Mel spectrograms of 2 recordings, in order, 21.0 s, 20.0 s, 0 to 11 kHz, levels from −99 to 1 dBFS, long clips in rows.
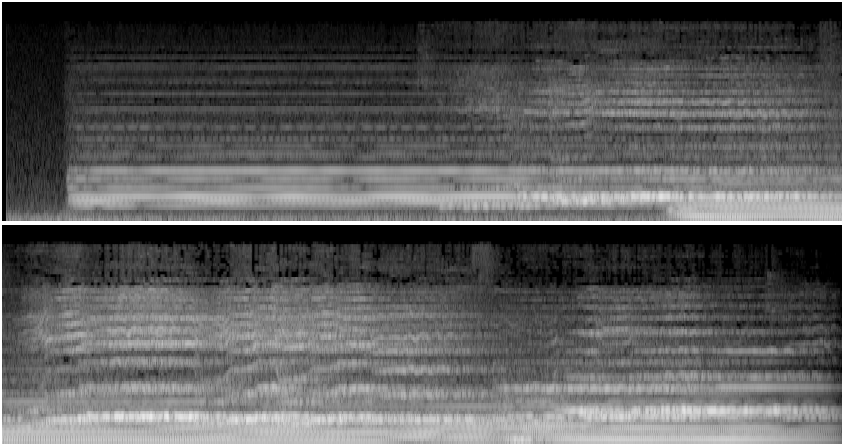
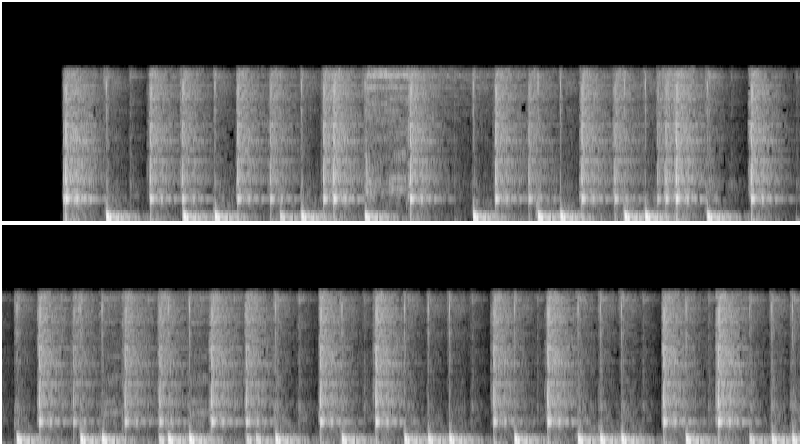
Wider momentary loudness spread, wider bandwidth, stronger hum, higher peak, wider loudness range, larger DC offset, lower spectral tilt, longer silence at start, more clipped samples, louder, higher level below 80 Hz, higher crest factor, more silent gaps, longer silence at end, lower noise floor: first, 15 LU vs 8 LU; first, 7.6 kHz vs 4 kHz; neither; second, -4 dBFS vs 0 dBFS; first, 14 LU vs 1 LU; neither; second, -9 dB/octave vs -10.5 dB/octave; about the same, 0.8 s vs 0.75 s; neither; about the same, -21 LUFS vs -20 LUFS; second, -32 dBFS vs -20 dBFS; about the same, 16 dB vs 18 dB; neither; about the same, 0.05 s vs 0 s; first, -50 dBFS vs -41 dBFS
